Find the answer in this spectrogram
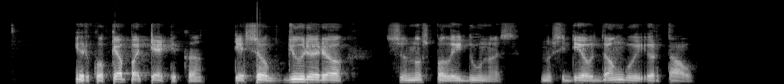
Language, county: Lithuanian, Vilnius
